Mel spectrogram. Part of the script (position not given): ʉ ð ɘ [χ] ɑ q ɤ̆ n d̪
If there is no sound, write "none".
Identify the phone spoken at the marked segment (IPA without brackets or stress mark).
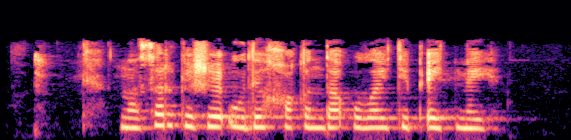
χ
